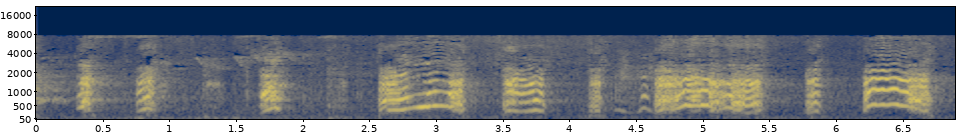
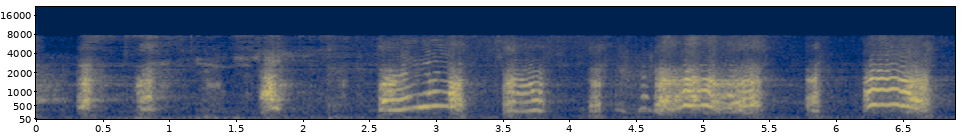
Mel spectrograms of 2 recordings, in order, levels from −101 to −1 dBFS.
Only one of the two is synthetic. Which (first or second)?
second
